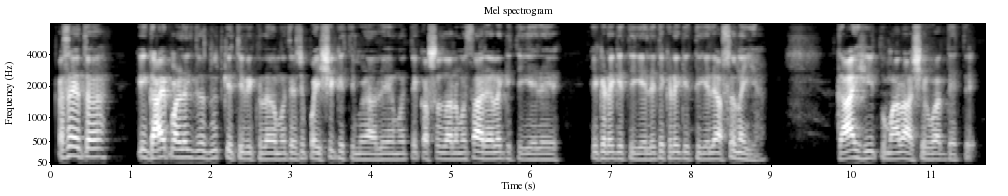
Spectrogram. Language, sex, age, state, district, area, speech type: Marathi, male, 60+, Maharashtra, Kolhapur, urban, spontaneous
